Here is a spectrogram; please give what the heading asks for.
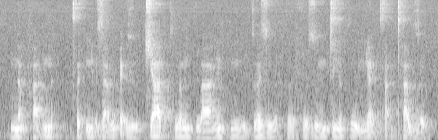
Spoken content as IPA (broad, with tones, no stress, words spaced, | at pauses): na̰˧˨mha̰˧˥n | t̪ʰə˦˥t̚ɲə̰ː˧˨za̰˧˥w ʔɛ̰˧˨ɣɨ̰˧˨ə̯ t͡ɕaː˦˥t̚kwə˧mkwa˨˦ŋ | ɲṳ˨˩kəː˧zṳ˨˩ə̯hə̤ː˨˩ fo̤˨˩zu˨˦mt̪i˨˦ə̯ kwu˧˩ɲa˧˩jt̪ʰa̰˧˥jt̪ʰa˧˩w ɣə˨˩p̚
